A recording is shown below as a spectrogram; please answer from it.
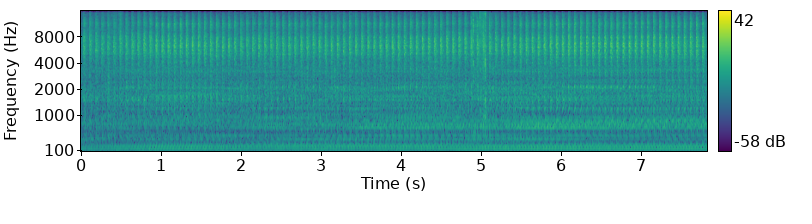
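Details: Toyota Celica with newly installed JDM replacement engine at idle after restart: steady, regular knock about two or three per second, never fading; internal knock, source unidentified, owner thinks engine needs replacing.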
